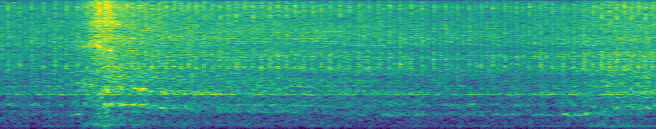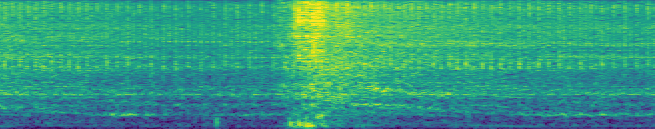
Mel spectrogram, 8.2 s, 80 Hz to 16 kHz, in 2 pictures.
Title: Mk2f polo strange noise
